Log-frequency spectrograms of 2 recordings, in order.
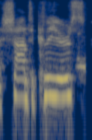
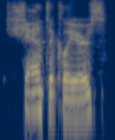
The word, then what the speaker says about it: Chanticleers: And you went with Chanticleers, right? And not, so if you look at the pronunciations I saw on ESPN, it has like a S-H-A-N.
